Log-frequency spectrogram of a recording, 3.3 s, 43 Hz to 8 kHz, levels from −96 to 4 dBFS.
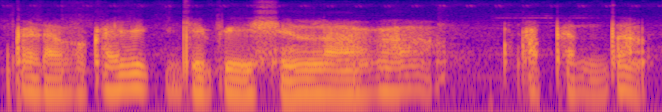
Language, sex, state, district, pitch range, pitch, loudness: Telugu, male, Andhra Pradesh, Manyam, 100-120 Hz, 110 Hz, -21 LUFS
